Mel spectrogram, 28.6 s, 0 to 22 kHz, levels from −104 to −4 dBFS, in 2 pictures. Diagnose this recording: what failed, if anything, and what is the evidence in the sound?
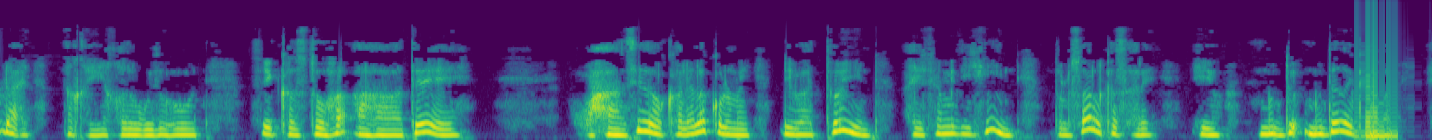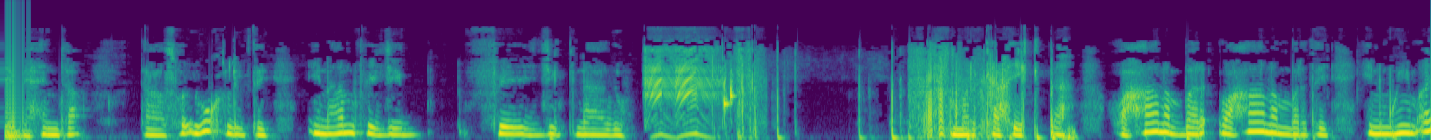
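The codec stage shows damage across the whole recording: the speech is dull and smeared, with a fizzy, warbling texture on sibilants. This is likely AAC compression at a low bitrate, around 32 kbps. Its spread-out smearing sets it apart from a clean low-pass filter.

From 13.56 to 14.63 s, the speech becomes a rigid metallic buzz at 133 Hz. This is robotic sound from repeated short buffers, likely at the driver or buffer stage, with a repeat length of about 7.5 ms. Most of that stretch is repeated audio. The fixed pitch tells it apart from dropouts, which leave silence, or jitter, which gives irregular clicks.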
